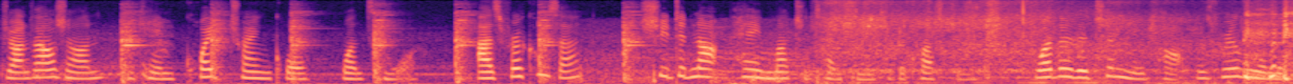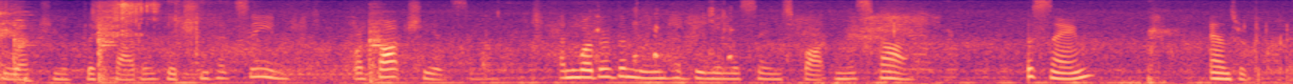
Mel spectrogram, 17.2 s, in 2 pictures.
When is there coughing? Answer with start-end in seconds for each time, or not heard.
0.2-1.1, 8.2-9.7, 12.6-13.9.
